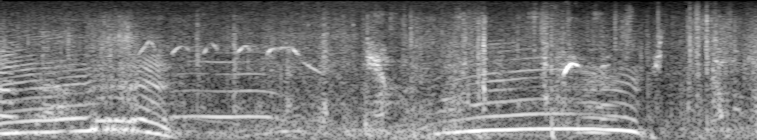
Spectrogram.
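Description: Cattle being herded toward a truck let out two drawn-out moos, close and fairly loud, with a short pause between them.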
